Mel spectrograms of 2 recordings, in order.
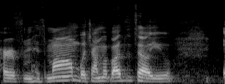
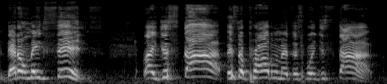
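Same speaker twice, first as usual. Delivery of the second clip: exasperated scolding; 11 semitones higher than usual. Retold or imitated. Scolding the boyfriend.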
